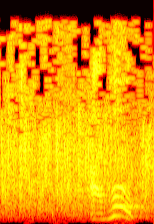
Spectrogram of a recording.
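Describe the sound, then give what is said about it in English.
Applause from a church audience after an orchestra's music: a steady, hissing rush of many hands clapping, with a voice briefly rising over it near the end. “I understand that we applaud to encourage, you know, we applaud to say, you know, good job and that kind of thing.”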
